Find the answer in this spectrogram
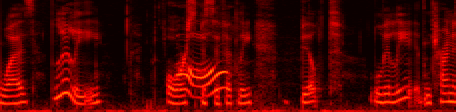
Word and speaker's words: Bild: It's B-I-L-D. Okay. Lily. But when I do the little translation thing, it's very much like built, kind of like a T sound.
